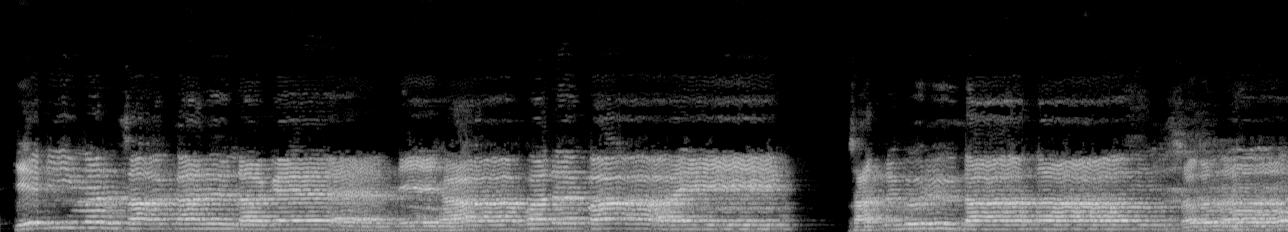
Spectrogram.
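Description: A man chanting a Punjabi devotional hymn verse in long, drawn-out melodic phrases, breaking off briefly about eight seconds in.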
